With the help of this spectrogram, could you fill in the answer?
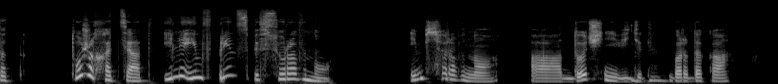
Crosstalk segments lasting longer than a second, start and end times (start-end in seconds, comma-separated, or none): none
